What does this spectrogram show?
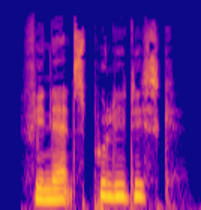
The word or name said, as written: finanspolitisk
